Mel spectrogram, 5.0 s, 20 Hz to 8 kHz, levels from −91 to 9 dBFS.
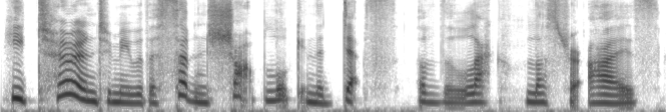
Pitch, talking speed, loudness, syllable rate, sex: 215 Hz, 205 wpm, -20 LUFS, 4.5 syllables/s, female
